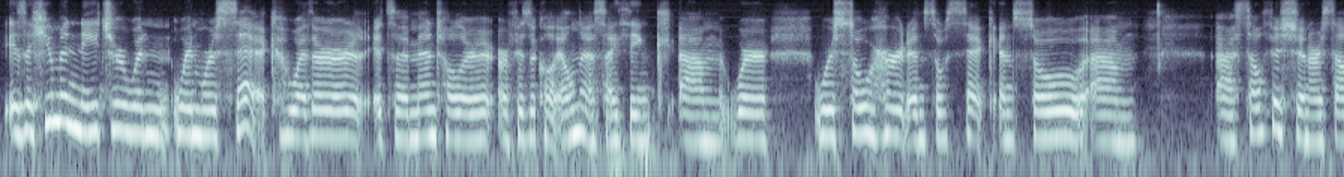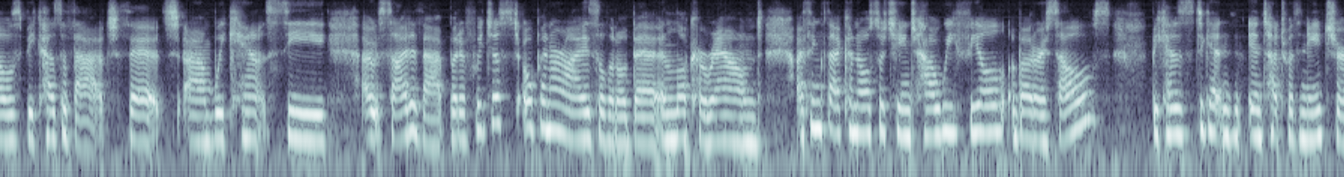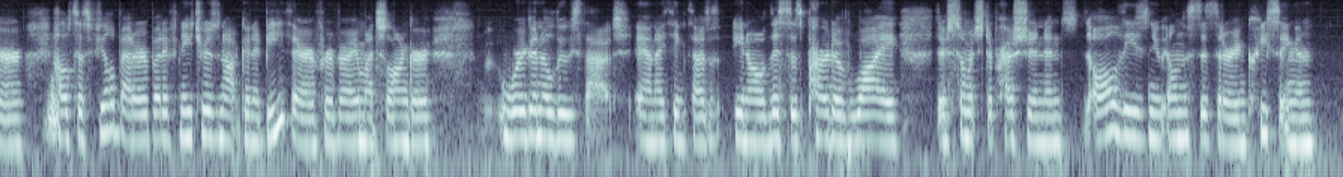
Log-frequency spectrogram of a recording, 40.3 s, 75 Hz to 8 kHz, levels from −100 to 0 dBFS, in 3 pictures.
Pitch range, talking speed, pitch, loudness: 195-225 Hz, 185 wpm, 205 Hz, -13 LUFS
